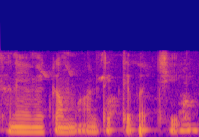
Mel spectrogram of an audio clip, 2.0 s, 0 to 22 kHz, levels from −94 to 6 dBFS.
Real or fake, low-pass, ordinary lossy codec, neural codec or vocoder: real; 5.4 kHz; none; none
